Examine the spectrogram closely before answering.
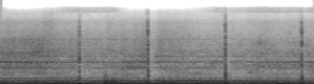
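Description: A sledgehammer knocks against a pipe a few times.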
